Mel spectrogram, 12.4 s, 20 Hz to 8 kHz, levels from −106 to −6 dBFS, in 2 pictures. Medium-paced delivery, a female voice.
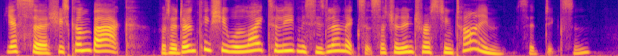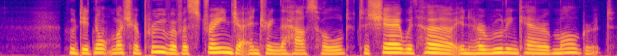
No: fast, 215 wpm; female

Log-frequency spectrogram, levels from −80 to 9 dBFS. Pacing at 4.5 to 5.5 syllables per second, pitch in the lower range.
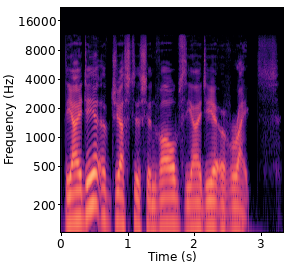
Yes: 4.8 syllables/s; low, 110 Hz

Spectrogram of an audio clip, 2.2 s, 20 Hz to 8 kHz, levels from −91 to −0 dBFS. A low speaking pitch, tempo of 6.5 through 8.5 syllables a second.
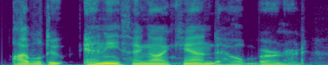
Yes: low, 105 Hz; 6.6 syllables/s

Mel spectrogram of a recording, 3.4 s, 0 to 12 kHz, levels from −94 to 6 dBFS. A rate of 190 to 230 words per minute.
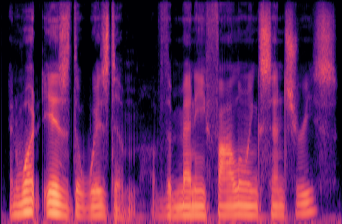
No: average, 175 wpm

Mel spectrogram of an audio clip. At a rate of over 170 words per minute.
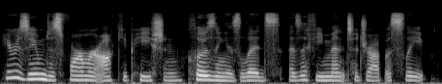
Yes: fast, 205 wpm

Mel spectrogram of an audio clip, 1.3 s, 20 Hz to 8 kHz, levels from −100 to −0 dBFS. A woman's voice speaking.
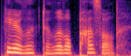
Yes: female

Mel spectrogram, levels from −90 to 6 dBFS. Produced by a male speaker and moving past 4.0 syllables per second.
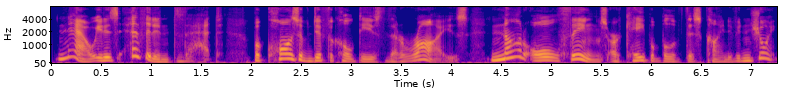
Yes: male; 5.2 syllables/s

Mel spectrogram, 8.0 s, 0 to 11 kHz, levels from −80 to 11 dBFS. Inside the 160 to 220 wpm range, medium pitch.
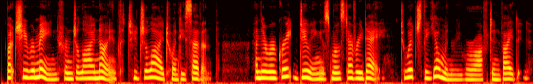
No: average, 190 wpm; high, 235 Hz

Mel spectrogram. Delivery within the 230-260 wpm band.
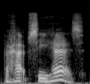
No: average, 200 wpm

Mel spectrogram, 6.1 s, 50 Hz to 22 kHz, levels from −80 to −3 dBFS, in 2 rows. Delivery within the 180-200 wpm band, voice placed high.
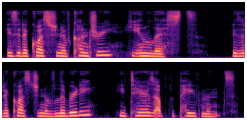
Yes: average, 190 wpm; high, 210 Hz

